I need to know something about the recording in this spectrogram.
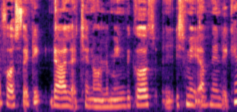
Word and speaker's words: phosphatidyl: Sorry, बल्कि हम इसको जो है ना phosphatidyl प्रोनाउंस करेंगे, AL आएगा इसमें, ठीक है, phosphatidyl बिकॉज इसमें आपने देखे ना ईथर लिंकेज है.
